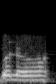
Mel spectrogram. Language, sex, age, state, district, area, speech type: Gujarati, male, 60+, Gujarat, Rajkot, urban, conversation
